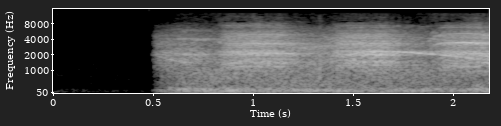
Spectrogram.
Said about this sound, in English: You can hear the place before you ever see it. In a lonely corner of Los Angeles is a home for dozens of parrots, many of them neglected, abandoned, abused.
